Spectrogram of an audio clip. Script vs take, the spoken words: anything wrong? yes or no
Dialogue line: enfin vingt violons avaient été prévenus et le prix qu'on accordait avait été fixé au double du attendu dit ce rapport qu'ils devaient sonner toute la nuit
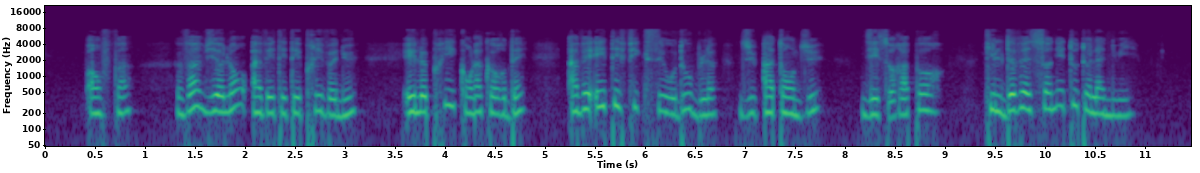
no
